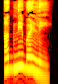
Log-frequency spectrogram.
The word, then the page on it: ಅಗ್ನಿಬಳ್ಳಿ: agnibaḷḷi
